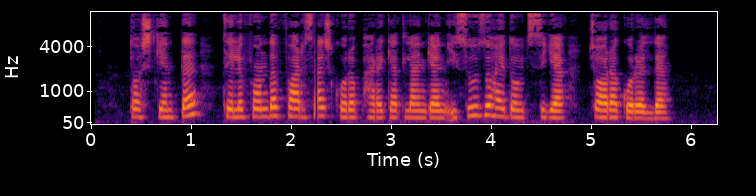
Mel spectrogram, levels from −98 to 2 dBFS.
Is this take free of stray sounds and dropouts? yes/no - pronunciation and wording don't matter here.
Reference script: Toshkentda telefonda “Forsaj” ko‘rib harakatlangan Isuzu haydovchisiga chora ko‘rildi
no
